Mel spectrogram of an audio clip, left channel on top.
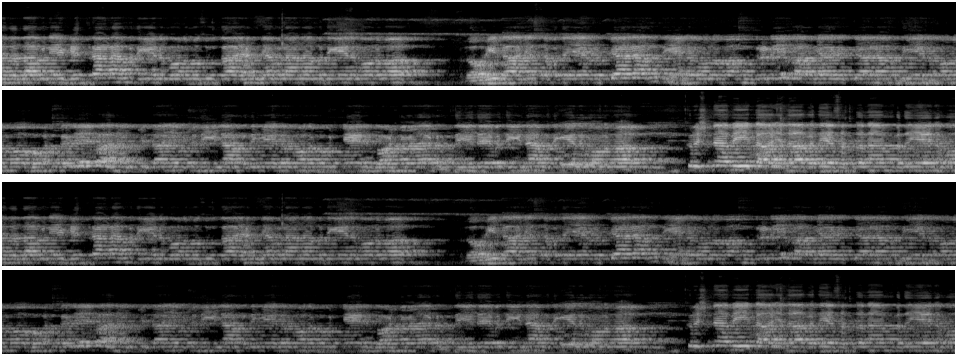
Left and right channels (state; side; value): quieter; right; 6.5 dB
